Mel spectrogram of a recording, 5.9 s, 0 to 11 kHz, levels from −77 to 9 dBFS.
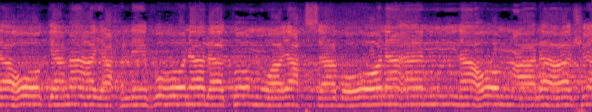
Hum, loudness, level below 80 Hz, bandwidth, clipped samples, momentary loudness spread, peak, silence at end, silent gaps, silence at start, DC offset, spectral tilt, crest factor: none; -9 LUFS; -40 dBFS; 10.5 kHz; under 0.1%; 4 LU; 0 dBFS; 0 s; none; 0 s; under 0.1%; -2.5 dB/octave; 10 dB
